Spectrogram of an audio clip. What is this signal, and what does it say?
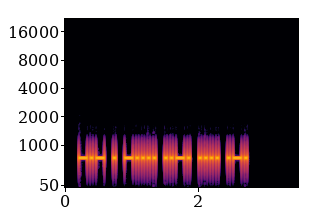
Morse code, heard as a keyed tone, about 28 wpm, 700 Hz. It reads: KE6FHR
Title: USA Call Signs - 6 Characters - Repeated 2x - 28wpm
